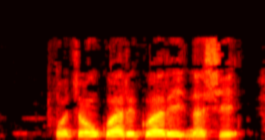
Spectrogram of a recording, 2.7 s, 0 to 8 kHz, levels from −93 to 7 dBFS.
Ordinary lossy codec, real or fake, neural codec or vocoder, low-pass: MP3, 24 kbps; real; none; 7.2 kHz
